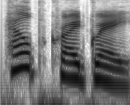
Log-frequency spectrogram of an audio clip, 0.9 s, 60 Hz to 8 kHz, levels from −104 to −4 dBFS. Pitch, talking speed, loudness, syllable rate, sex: 220 Hz, 205 wpm, -14 LUFS, 5.6 syllables/s, female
